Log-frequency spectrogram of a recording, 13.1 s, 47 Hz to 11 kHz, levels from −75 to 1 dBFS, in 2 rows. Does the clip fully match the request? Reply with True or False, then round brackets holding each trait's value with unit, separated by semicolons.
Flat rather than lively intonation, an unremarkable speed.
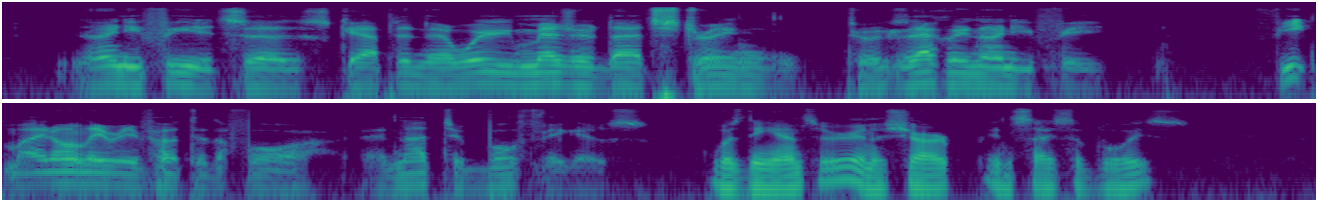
True (2.0 semitones; 155 wpm)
